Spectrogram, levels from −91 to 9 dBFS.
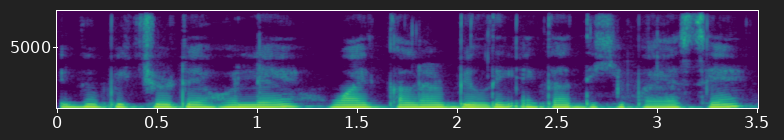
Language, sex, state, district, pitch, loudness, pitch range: Nagamese, female, Nagaland, Kohima, 175 Hz, -12 LUFS, 170-185 Hz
